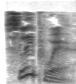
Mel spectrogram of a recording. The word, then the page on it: sleepwear: British English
